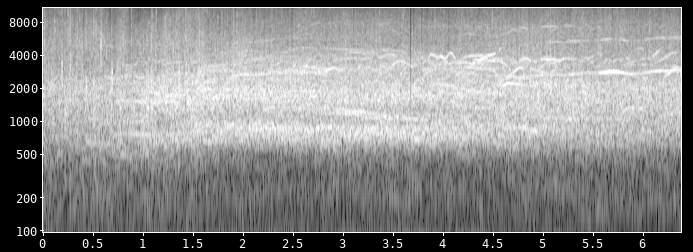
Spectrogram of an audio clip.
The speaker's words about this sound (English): Great reception and huge crowds scampering round this 18th green to get their final views of the third round.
